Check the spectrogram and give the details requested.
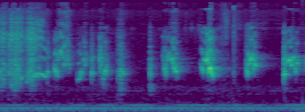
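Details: Budgies kept as pets give a dense run of raspy chirps and squawks, nearly continuous, with a faint background hum.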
